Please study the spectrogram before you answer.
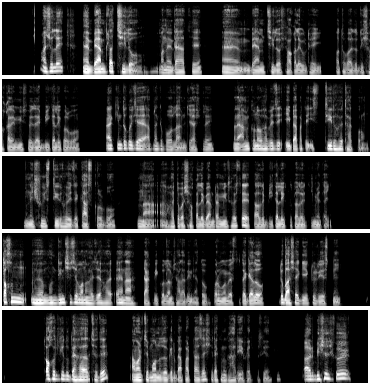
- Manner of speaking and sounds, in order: other background noise; yawn
- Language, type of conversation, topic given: Bengali, advice, ব্যায়াম চালিয়ে যেতে কীভাবে আমি ধারাবাহিকভাবে অনুপ্রেরণা ধরে রাখব এবং ধৈর্য গড়ে তুলব?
